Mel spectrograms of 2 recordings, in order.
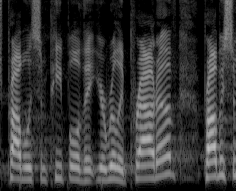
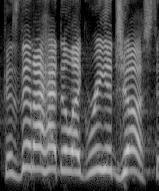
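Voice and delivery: mock anguish; 8 semitones higher, 9 dB louder, slower than usual. Real, not acted. Exaggerated complaint about moving.

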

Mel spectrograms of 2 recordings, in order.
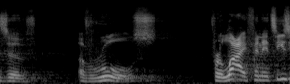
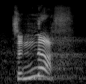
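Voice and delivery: louder, higher playful fed-up scolding; a tired dad ending bedtime with a grin; mock exasperated parent; 5 semitones higher, 5 dB louder than usual. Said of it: "I'm like".

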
